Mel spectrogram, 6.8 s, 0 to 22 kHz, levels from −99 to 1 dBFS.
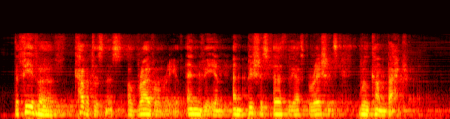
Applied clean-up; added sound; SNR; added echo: neural separator model SepFormer DNS4.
